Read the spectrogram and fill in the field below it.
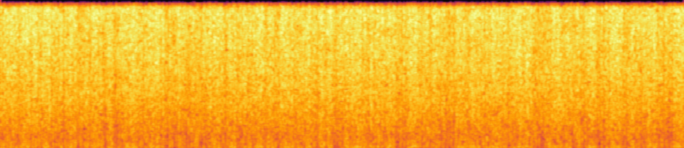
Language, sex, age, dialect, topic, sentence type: Chhattisgarhi, female, 36-40, Central, agriculture, statement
